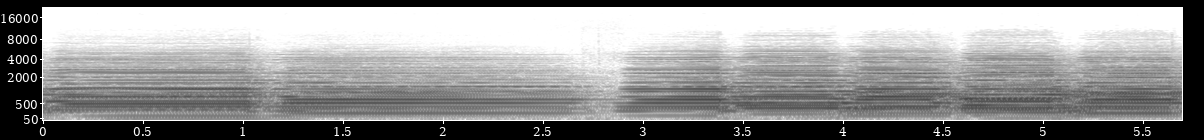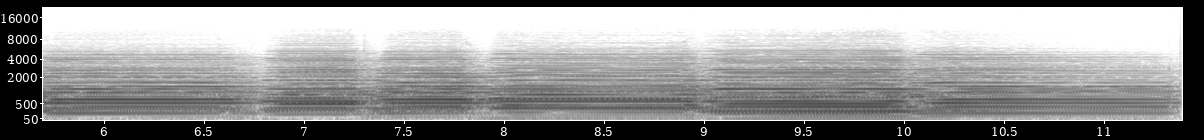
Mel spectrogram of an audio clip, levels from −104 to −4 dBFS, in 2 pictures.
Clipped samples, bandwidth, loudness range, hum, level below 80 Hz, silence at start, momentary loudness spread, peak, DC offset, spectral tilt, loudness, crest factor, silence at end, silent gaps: under 0.1%; 9.8 kHz; 3 LU; none; -68 dBFS; 0 s; 7 LU; -22 dBFS; under 0.1%; -6 dB/octave; -36 LUFS; 14 dB; 0 s; none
